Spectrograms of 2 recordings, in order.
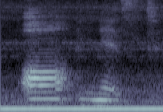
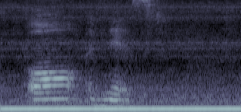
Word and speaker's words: honest: Honest. Honest. And now children, the sound come is of O, and hence we use an honest man.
